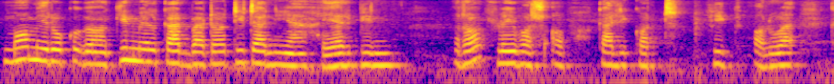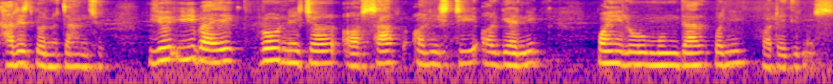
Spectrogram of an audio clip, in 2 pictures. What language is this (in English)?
Nepali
